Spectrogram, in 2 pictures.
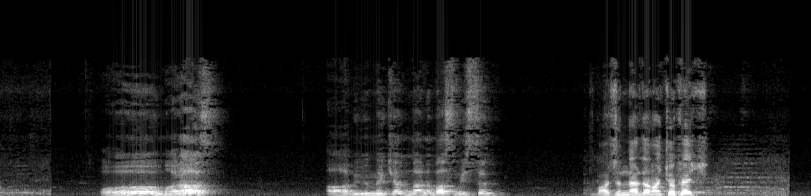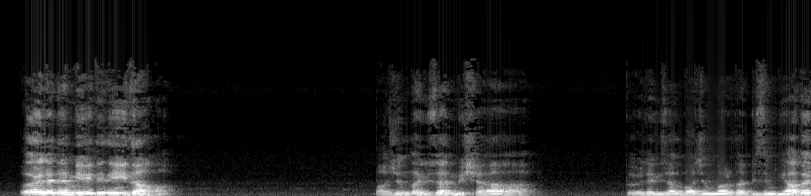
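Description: A man speaks calmly into a phone, close by.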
